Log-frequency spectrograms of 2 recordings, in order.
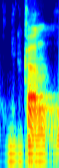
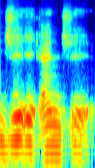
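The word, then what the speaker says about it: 庚: We call it Geng, G-E-N-G, pronounced as Geng.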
